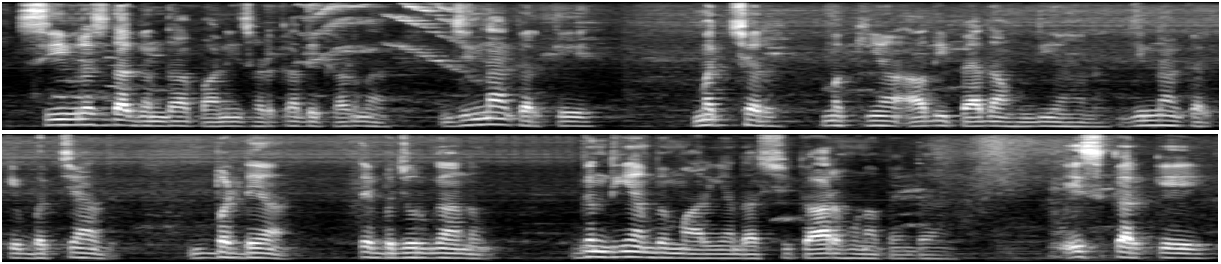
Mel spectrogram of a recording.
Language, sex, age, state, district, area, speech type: Punjabi, male, 18-30, Punjab, Muktsar, rural, spontaneous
